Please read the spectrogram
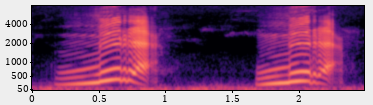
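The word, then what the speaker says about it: Mürren: one is might be a bit tricky to pronounce for you say it yeah not bad I would say mura it's a very popular ski resort town in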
